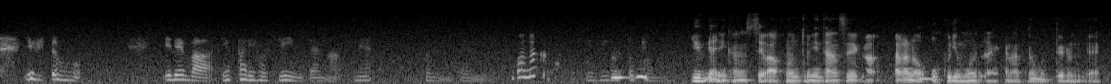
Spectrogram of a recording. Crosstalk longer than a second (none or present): none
